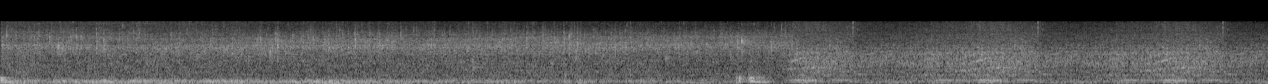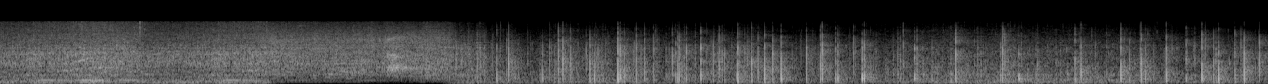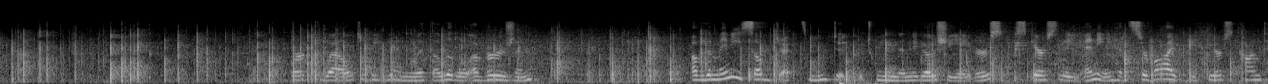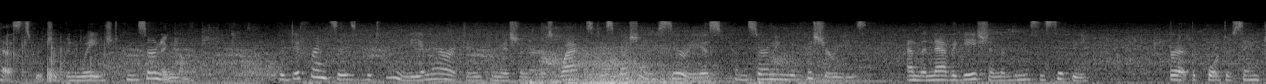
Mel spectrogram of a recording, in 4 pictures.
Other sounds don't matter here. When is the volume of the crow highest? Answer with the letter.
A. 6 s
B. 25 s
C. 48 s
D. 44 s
D.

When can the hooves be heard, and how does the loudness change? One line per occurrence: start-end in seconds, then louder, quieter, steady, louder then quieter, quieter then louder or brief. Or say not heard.
not heard.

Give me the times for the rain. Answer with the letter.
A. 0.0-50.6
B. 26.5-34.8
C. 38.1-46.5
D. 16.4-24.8
A.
